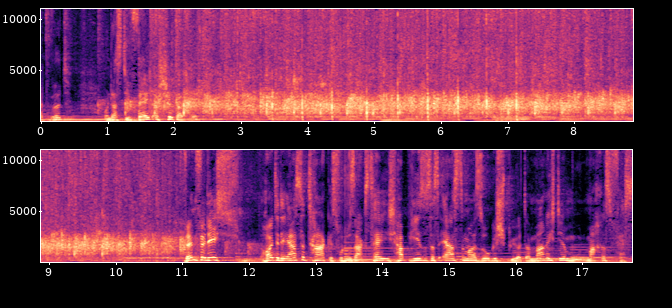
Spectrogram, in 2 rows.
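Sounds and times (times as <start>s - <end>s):
speech: 0.0s - 2.7s, 11.0s - 17.7s
audience applause: 0.9s - 12.2s.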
